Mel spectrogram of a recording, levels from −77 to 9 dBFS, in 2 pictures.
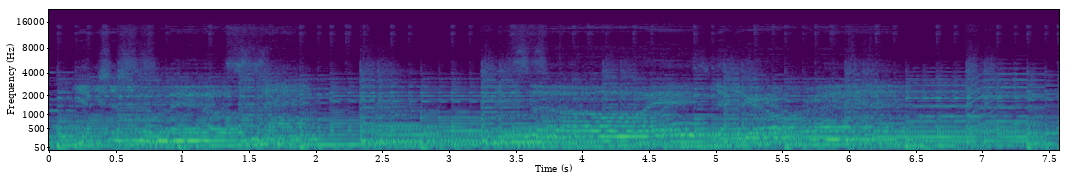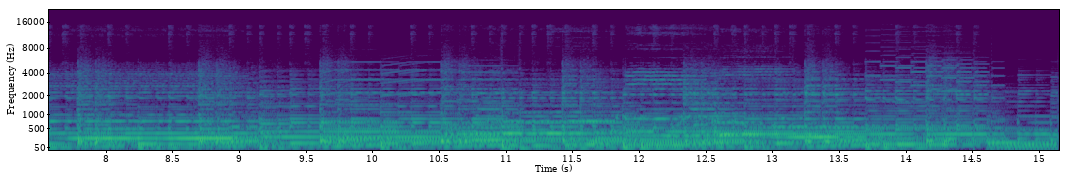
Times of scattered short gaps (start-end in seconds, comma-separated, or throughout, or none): none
